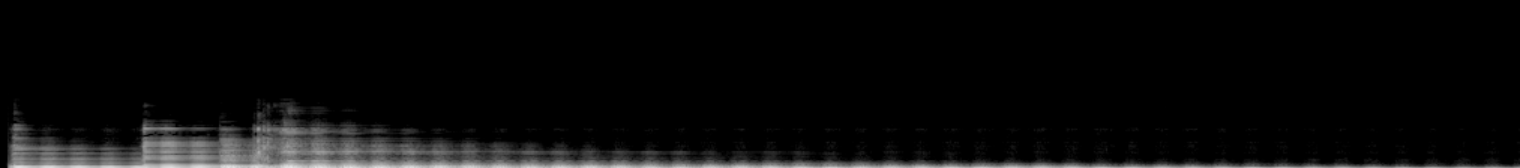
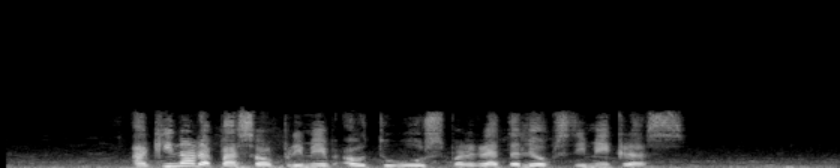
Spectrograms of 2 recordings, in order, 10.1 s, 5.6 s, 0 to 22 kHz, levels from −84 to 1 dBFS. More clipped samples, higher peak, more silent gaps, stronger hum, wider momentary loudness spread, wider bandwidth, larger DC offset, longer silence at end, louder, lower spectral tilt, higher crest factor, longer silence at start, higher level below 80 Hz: neither; about the same, -2 dBFS vs -2 dBFS; neither; neither; first, 19 LU vs 11 LU; second, 5.6 kHz vs 7.8 kHz; neither; second, 0 s vs 0.2 s; second, -20 LUFS vs -17 LUFS; first, -10 dB/octave vs -5 dB/octave; about the same, 18 dB vs 16 dB; second, 0.05 s vs 0.35 s; first, -26 dBFS vs -56 dBFS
